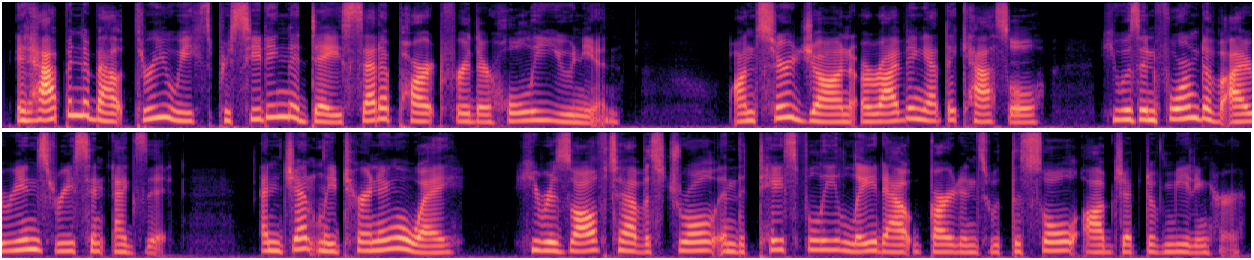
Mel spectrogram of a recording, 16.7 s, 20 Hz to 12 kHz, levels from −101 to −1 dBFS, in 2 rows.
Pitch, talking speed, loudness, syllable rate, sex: 225 Hz, 185 wpm, -23 LUFS, 5.5 syllables/s, female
